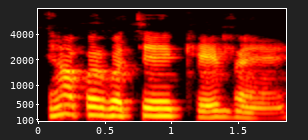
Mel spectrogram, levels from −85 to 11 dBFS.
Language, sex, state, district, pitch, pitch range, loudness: Hindi, male, Bihar, Saran, 190 Hz, 155-200 Hz, -16 LUFS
